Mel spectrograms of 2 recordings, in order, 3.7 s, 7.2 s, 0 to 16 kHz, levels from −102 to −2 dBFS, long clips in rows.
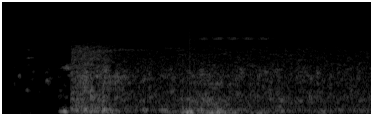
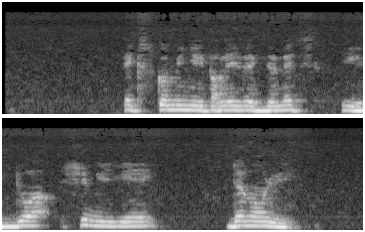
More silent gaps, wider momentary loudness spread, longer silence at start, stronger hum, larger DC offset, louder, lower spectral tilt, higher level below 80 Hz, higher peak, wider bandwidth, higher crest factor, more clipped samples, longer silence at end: first, 0.19-0.23 s, 0.38-0.43 s, 0.50-0.55 s vs none; second, 4 LU vs 12 LU; second, 0.15 s vs 1.2 s; neither; neither; second, -68 LUFS vs -19 LUFS; second, -5.5 dB/octave vs -10 dB/octave; second, -76 dBFS vs -54 dBFS; second, -52 dBFS vs -4 dBFS; about the same, 4.9 kHz vs 4.6 kHz; about the same, 18 dB vs 14 dB; neither; second, 0 s vs 0.7 s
